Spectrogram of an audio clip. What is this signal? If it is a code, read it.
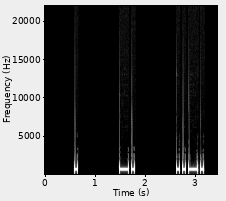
Morse code, heard as a keyed tone, about 20 wpm, spaced as for 8 wpm, 700 Hz. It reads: ENF
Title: 191 Lesson 31e - Letter v - Three Characters 20wpm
